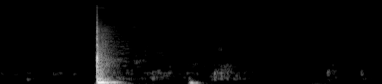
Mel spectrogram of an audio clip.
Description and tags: Foley- Face-Punch
Fight, Hit, Punch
